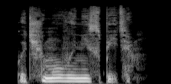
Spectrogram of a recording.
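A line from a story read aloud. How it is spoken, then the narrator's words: Stern question. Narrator (Russian): строго спросил старший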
